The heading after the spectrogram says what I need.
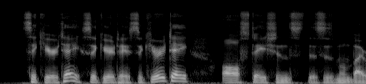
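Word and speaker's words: Sécurité: Security. Security pronounced security.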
